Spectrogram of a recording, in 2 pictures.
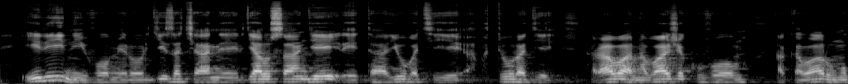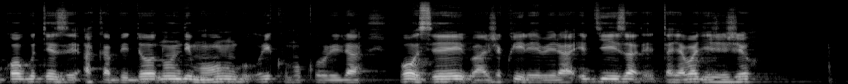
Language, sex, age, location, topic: Kinyarwanda, male, 25-35, Huye, health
